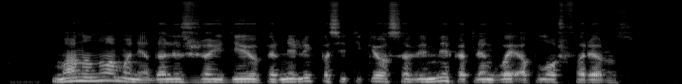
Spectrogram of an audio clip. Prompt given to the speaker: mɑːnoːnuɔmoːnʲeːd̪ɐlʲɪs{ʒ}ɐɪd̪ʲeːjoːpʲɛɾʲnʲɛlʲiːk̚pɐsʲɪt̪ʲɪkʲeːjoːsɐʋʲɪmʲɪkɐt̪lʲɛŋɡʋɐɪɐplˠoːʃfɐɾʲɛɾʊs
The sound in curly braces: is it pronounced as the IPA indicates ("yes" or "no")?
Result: yes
